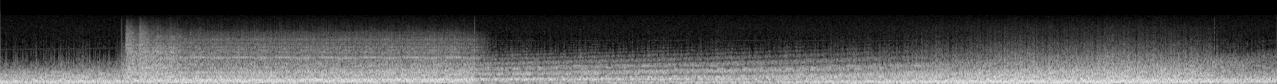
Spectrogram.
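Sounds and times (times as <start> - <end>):
aircraft taking off: 0.8 - 12.7.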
